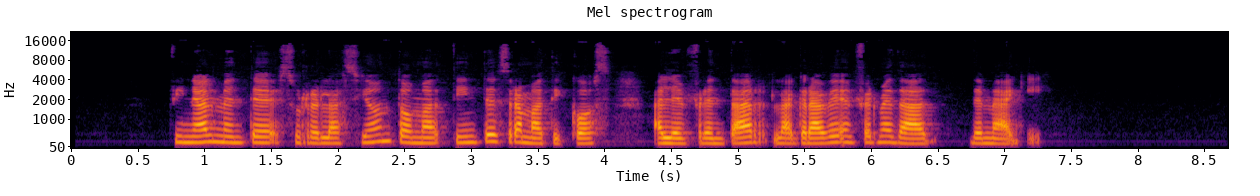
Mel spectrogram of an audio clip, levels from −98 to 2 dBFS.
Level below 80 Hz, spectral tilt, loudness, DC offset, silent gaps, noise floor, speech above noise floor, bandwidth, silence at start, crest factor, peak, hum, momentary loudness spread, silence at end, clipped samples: -72 dBFS; -7 dB/octave; -22 LUFS; under 0.1%; none; -79 dBFS; 58 dB; 14 kHz; 0.8 s; 20 dB; -4 dBFS; none; 8 LU; 1.4 s; under 0.1%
